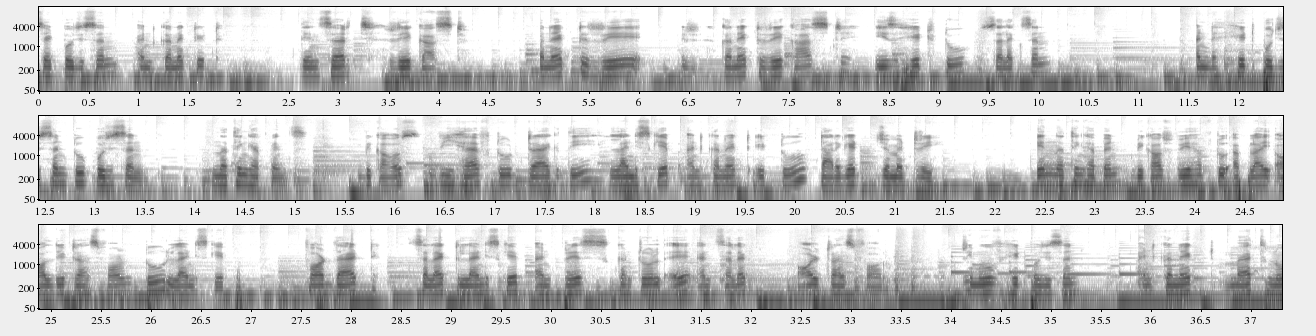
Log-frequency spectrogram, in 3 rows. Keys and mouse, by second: 0.7 shift+a, 4.2 click, 5.1 click, 6.8-8.1 drag, 9.2-10.1 drag, 10.6-11.3 drag, 11.3 drag, 14.0 middle click, 14.9-16.2 drag, 16.9 click, 18.7-20.0 drag, 20.7-21.3 middle drag, 22.6 click, 24.1 ctrl+a, 26.0 drag, 27.3-28.3 drag, 28.4-29.0 drag, 29.7 click, 30.0 click, 31.8 click, 33.3 shift+a, 36.3 click, 36.8-37.3 drag.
